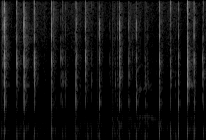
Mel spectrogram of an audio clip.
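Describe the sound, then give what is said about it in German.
Rapid, irregular plastic clicks of the buttons on a Nintendo Switch Pro Controller being pressed, fairly quiet, with no voices over them. “Das ist ein Nintendo Switch Pro Controller.”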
